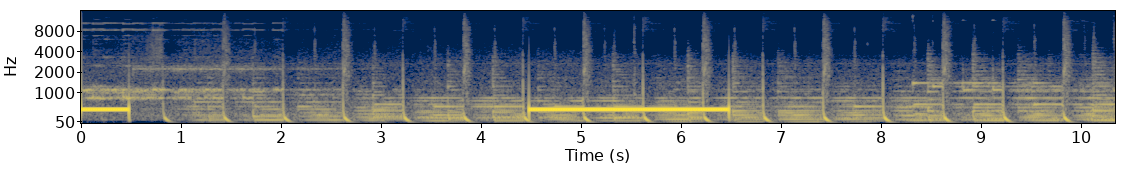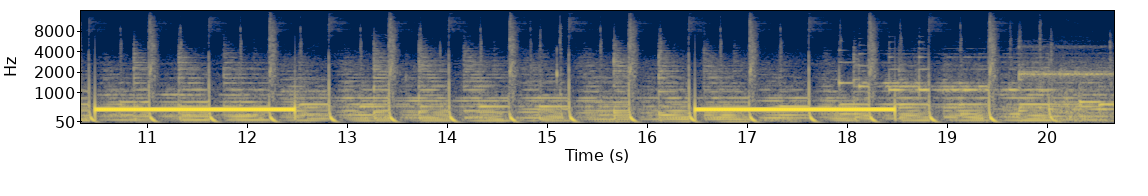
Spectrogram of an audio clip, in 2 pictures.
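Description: An outgoing call to a cell phone rings out three times, each long steady ringback tone lasting about two seconds with even pauses between, heard over a constant beat of rhythmic background music.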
